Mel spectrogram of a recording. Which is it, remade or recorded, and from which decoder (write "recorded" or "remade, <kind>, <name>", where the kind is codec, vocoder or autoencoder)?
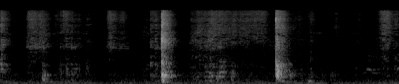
remade, vocoder, BigVGAN v2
